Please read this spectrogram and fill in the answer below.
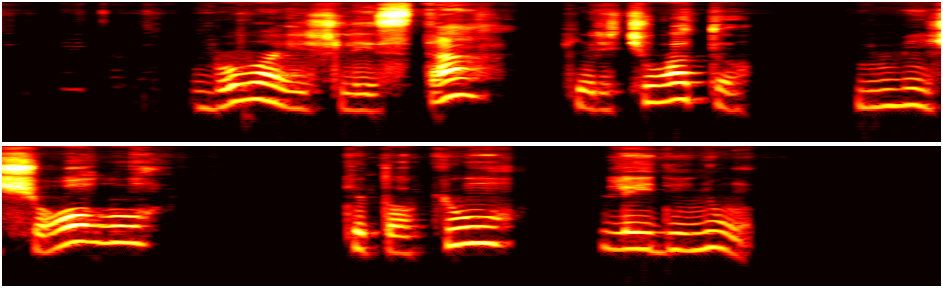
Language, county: Lithuanian, Šiauliai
